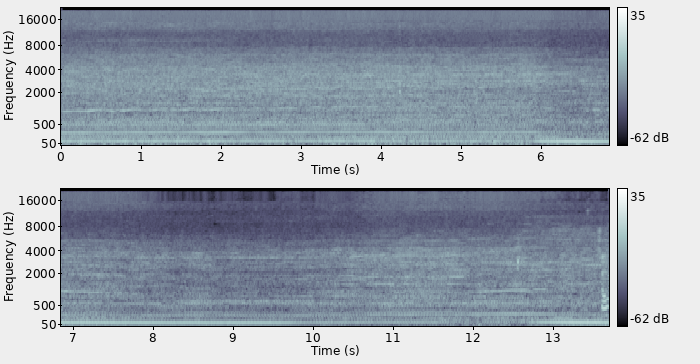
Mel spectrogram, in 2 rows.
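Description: A 2022 Kawasaki Mule Pro FX LE UTV engine pulling in low gear on a steep trail: a steady, loud low drone that swells around the middle, eases for a few seconds, then rises again at the end.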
